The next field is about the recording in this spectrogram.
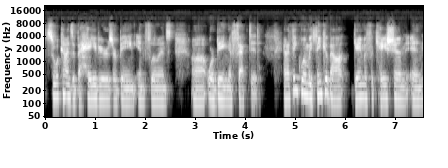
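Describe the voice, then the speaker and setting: A man moderating an academic conference panel, speaking in a measured way with filler uhs. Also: medium pitch.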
